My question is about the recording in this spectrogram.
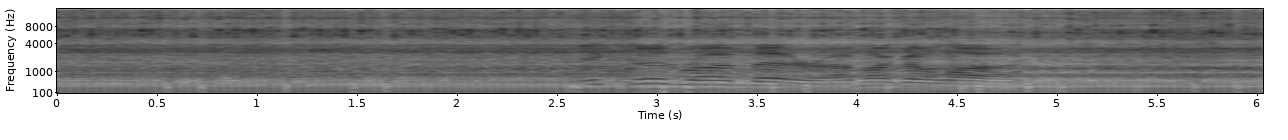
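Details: Craftsman 3hp Tecumseh edger single-cylinder with retrofitted snowblower carburetor and swapped jet, new blade fitted, after governor linkage fix: even popping about four per second at moderate steady speed; running properly, not meant for very high speeds.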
